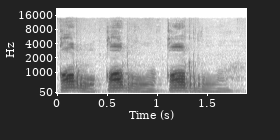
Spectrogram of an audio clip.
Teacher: qornin ro sukun sebelumnya fathah itu tebal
